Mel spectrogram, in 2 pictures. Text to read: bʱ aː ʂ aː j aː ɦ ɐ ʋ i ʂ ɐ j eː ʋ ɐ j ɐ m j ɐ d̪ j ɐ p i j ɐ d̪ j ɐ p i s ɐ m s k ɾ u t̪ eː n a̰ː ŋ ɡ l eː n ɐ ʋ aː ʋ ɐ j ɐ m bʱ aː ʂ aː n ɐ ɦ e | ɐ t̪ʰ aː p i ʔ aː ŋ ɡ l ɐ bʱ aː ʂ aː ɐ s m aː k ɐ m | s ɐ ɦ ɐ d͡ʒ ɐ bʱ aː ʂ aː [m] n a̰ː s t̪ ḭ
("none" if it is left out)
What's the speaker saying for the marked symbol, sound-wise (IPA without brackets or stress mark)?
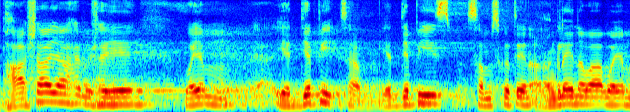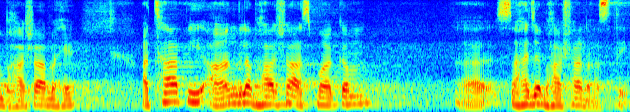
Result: none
